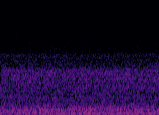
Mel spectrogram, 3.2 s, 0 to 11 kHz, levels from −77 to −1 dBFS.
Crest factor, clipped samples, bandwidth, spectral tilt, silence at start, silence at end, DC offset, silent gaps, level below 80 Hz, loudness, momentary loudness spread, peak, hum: 12 dB; under 0.1%; 8.4 kHz; -6.5 dB/octave; 0 s; 0 s; under 0.1%; none; -52 dBFS; -48 LUFS; 1 LU; -36 dBFS; none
